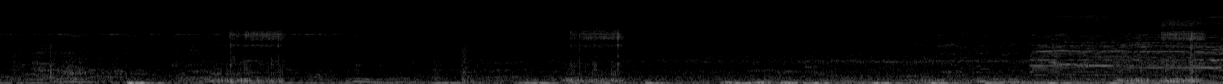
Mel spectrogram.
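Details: Golden retriever in deep sleep snoring: low rumbling snores in irregular bursts over faint background noise.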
